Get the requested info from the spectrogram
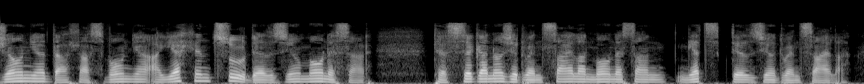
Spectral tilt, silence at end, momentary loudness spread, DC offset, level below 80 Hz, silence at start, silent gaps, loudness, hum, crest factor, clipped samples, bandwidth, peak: -5.5 dB/octave; 0.05 s; 7 LU; under 0.1%; -38 dBFS; 0 s; none; -18 LUFS; none; 16 dB; under 0.1%; 7.4 kHz; 0 dBFS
